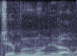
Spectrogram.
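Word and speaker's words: זבולון: 스불론이라는 이름을 가진 게 히브리 발음으로는 제불론이라고 하는데요. 나와 함께 거하리라.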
